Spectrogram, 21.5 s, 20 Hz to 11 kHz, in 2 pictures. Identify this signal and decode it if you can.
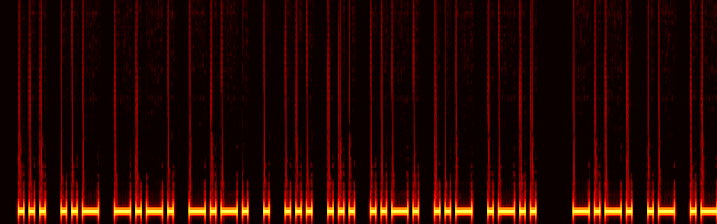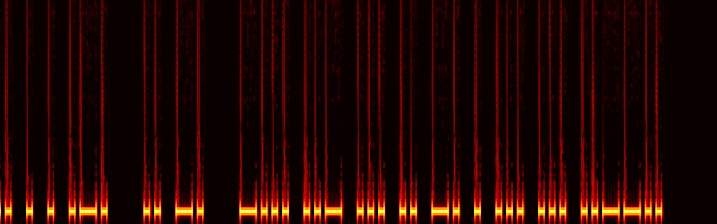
Morse code, heard as a keyed tone, about 15 wpm, 700 Hz. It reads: SUCCESSFUL CAREER IN BUSINESS?
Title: Sentences from Top 1000 Words - Review Part 6 - 15wpm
